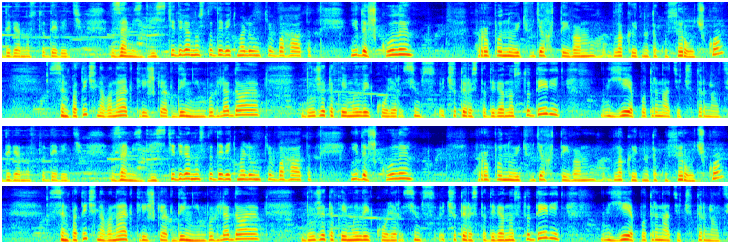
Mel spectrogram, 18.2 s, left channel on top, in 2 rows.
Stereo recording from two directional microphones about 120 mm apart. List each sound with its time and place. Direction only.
0.0 s speech: 25° left (ahead or behind); by 3.8 s centre (ahead or behind)
4.4 s speech: 45° left (ahead or behind)
5.9 s speech: 35° left (ahead or behind)
7.1 s speech: 50° left (ahead or behind)
7.6 s speech: 25° left (ahead or behind); by 17.4 s 10° left (ahead or behind)
17.4 s speech: 5° right (ahead or behind)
